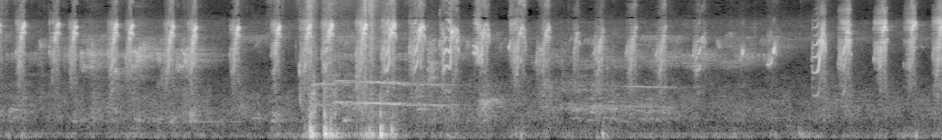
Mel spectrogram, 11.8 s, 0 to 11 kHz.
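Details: Begging from a Streak-eared bulbul nestling aged 11 days, Ubon Ratchathani, Thailand, 13 April 2023: long series of sharp, rasping high chirps repeated steadily, with a brief rustling thud midway and a faint whistle.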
